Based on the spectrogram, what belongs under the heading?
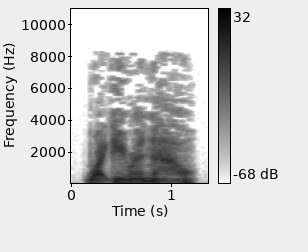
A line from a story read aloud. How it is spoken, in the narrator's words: Wolf mumbled, as if by rote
